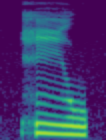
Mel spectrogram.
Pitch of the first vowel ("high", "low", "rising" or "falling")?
low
